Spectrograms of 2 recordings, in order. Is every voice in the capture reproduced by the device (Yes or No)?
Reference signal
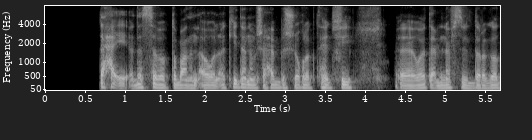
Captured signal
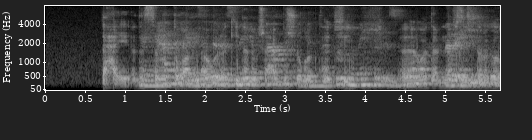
No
